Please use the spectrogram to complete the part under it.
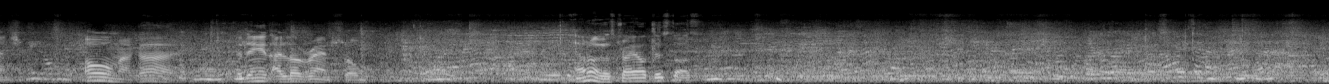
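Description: A steady murmur of chatter fills a busy room.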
